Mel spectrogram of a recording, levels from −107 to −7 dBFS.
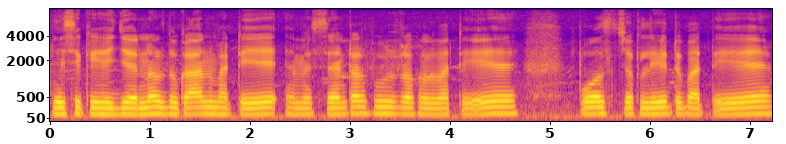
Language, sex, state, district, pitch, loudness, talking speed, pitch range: Bhojpuri, male, Bihar, East Champaran, 125 Hz, -15 LUFS, 115 wpm, 125-130 Hz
